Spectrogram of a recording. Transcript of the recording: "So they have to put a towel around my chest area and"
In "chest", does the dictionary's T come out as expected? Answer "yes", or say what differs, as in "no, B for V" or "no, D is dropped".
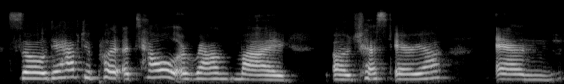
yes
